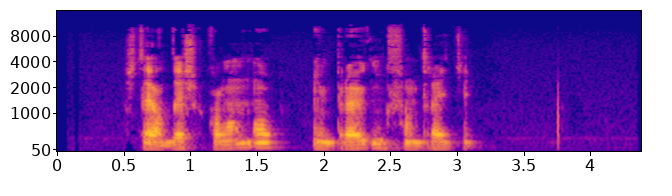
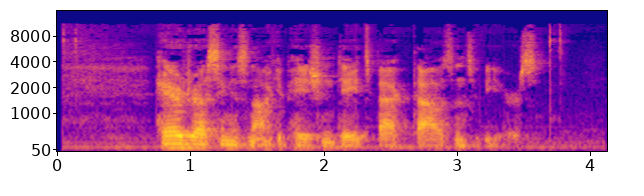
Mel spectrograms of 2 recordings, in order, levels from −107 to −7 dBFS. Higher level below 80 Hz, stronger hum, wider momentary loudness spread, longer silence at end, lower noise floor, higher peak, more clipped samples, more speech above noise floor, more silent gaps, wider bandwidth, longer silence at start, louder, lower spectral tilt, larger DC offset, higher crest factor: second, -58 dBFS vs -52 dBFS; neither; second, 13 LU vs 17 LU; first, 1.25 s vs 0.55 s; first, -77 dBFS vs -49 dBFS; second, -8 dBFS vs -4 dBFS; neither; first, 50 dB vs 24 dB; neither; about the same, 10.5 kHz vs 11.5 kHz; first, 0.55 s vs 0.05 s; second, -29 LUFS vs -25 LUFS; about the same, -5.5 dB/octave vs -5 dB/octave; neither; about the same, 22 dB vs 22 dB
